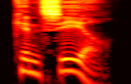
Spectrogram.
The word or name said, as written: conceal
